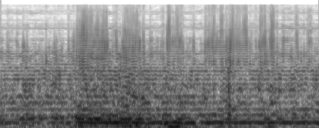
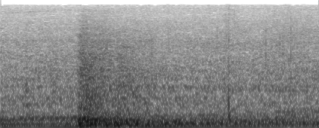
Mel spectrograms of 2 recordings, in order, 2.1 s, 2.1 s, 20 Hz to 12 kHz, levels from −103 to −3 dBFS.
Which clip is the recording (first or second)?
second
